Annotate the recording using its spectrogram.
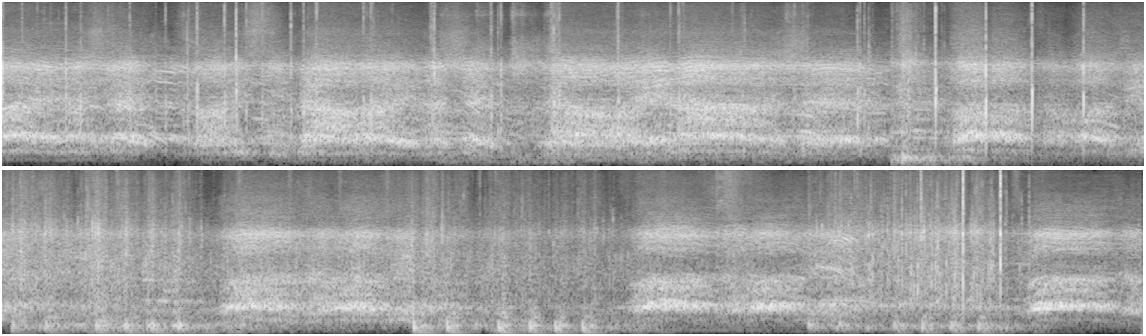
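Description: A large crowd sings and chants loudly in an open stadium.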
